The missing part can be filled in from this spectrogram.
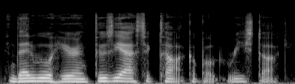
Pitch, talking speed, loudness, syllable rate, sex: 135 Hz, 180 wpm, -16 LUFS, 5.4 syllables/s, male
